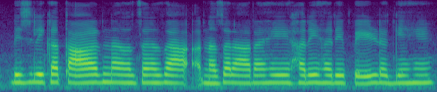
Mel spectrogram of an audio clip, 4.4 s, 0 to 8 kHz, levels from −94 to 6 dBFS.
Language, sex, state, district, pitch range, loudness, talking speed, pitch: Hindi, female, Madhya Pradesh, Bhopal, 205-215 Hz, -15 LUFS, 165 wpm, 210 Hz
